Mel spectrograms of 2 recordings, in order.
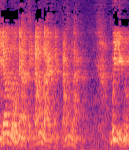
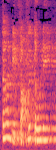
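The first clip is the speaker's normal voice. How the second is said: excited retelling; 8 semitones higher than usual. Retold or imitated. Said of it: "Tôi tới tôi nói".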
